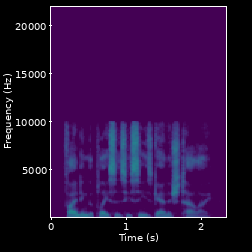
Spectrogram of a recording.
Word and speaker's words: Ganesh Talai: Finding the places, he sees Ganesh Talai. Pronouncing the name of the place, he figures out that they were the same names, but he was pronouncing it wrong all of this time as Ganestali.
